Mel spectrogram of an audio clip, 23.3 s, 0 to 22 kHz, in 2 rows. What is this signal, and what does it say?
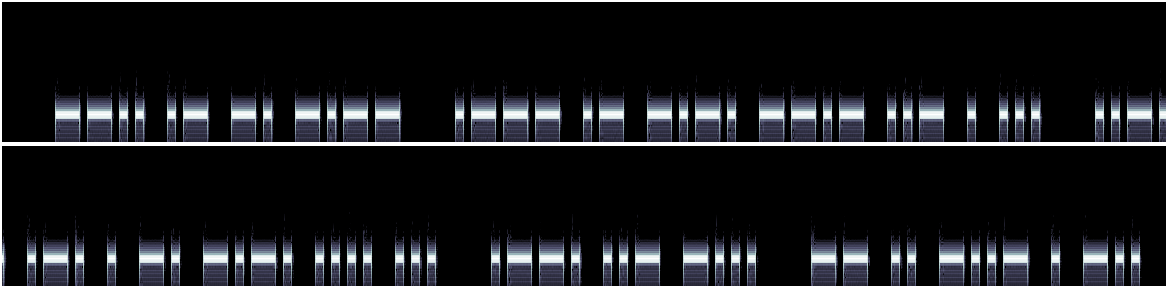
Morse code, heard as a keyed tone, about 15 wpm, 700 Hz. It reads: ZANY JACQUES FRENCHS PUB MIXED
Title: Pangram Challenge v2 - 15wpm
